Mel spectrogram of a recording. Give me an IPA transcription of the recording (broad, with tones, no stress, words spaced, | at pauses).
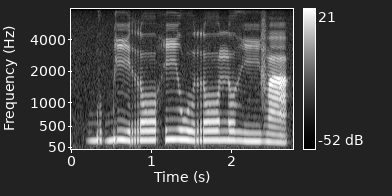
ɡ͡bu˨ɡ͡biː˦˨roː˦ hiː˦wu˨roː˦ nʊ˦ ɣiː˨vã˨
